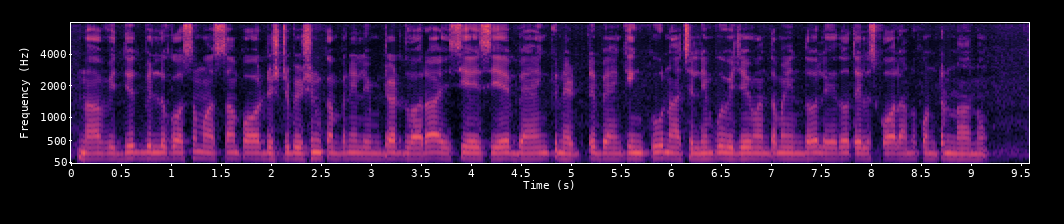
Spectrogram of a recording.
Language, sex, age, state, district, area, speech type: Telugu, male, 18-30, Andhra Pradesh, Krishna, urban, read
